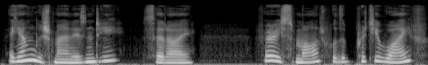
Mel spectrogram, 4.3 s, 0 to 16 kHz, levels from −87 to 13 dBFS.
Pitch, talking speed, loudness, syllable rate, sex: 210 Hz, 180 wpm, -15 LUFS, 4.8 syllables/s, female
